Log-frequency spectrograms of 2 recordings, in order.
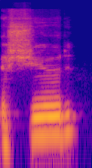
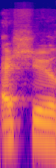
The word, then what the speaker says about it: eschewed: that I have always how do you pronounce that word a skewed eschewed yeah I'm just I always thought it was a shoe like cashew yeah okay so I've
